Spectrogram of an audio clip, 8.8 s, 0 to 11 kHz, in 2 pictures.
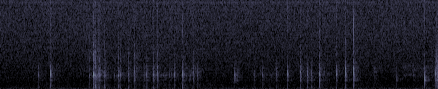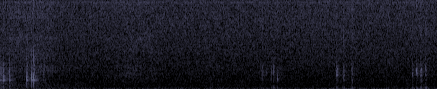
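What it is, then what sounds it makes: Plastic desk globe. A medium hollow plastic map globe on a stand is tapped with long dark-painted nails and fingertips. Quiet, dry clicks and light patters come in irregular clusters, with a bright tone around 2 kHz and almost no ring after each tap.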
